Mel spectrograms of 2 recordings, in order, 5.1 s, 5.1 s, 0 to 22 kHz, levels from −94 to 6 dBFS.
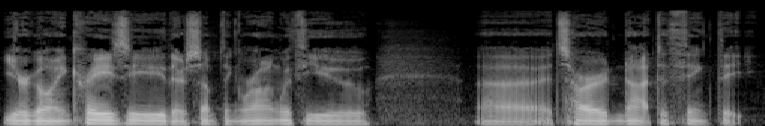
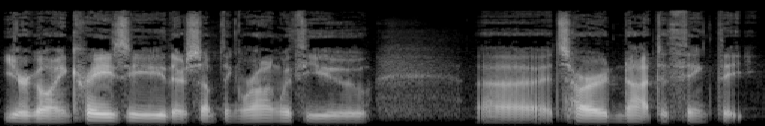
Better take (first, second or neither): first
